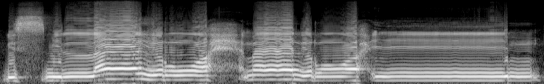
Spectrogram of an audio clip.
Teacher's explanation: menyamarkan bunyi huruf ro sehingga getarannya tidak terlalu kuat dan juga tidak hilang Bismillahirrahmanirrahim dan yang terakhir hati-hati ketika di huruf H yang terakhir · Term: getaran di huruf ra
